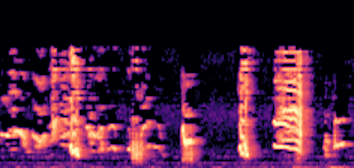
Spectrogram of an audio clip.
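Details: White-rumped shama fighting song, whistled sliding notes followed by separate harsh rasping bursts about once a second, with low background rumble.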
